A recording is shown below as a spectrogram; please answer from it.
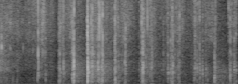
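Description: Oracle cards being handled and shuffled by hand: a quick run of soft, irregular clicks and rustles.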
